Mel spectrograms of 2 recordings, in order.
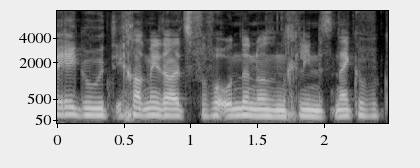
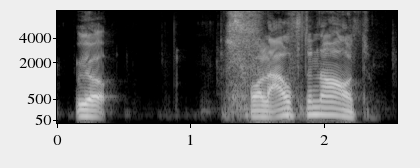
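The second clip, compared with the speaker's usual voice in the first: speaking with a full mouth; 3 dB louder than usual. Chatting with another speaker about snacks, talking with a full mouth. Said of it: "mit vollem Mund".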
